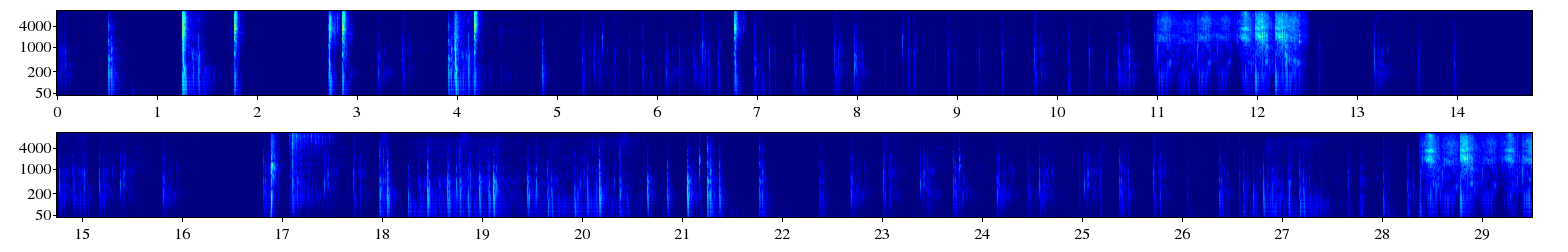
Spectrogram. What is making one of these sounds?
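Blocks are placed with quick soft knocks.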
